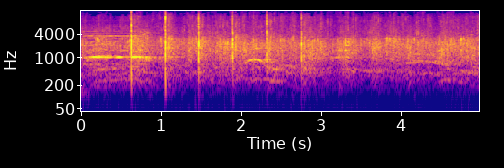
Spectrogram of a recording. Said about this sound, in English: This would be a good time for everybody in the building to stand and clap your hands unto the Lord and shout with a voice of victory and say, I've got breath.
